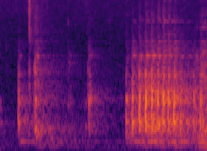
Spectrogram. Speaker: hear the Chuck making that noise so it's confirming to you that the gear is half engaged so you'll have to engage it more to ascertain a certain gear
